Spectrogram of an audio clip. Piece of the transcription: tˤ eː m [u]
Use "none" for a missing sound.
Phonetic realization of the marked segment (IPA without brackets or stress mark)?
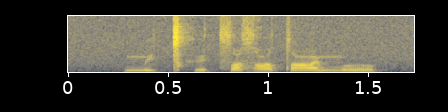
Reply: o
